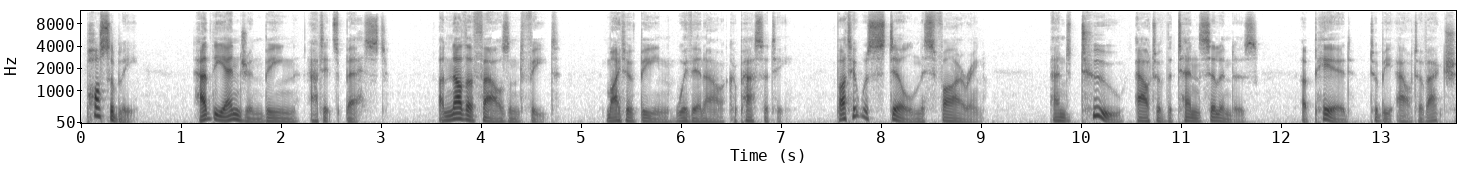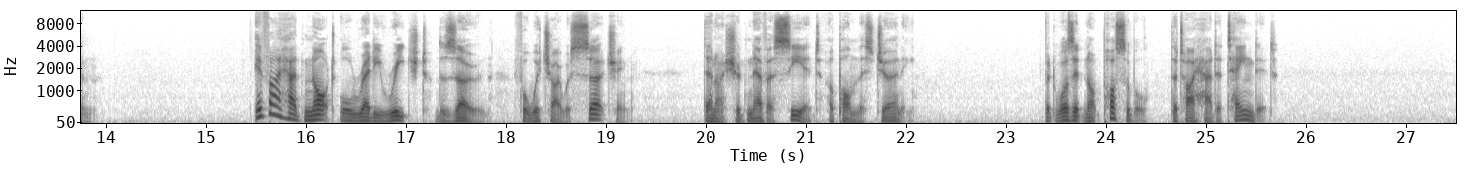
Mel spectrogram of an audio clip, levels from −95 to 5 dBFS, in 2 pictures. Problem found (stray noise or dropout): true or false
false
